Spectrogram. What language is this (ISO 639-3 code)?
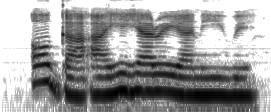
ibo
